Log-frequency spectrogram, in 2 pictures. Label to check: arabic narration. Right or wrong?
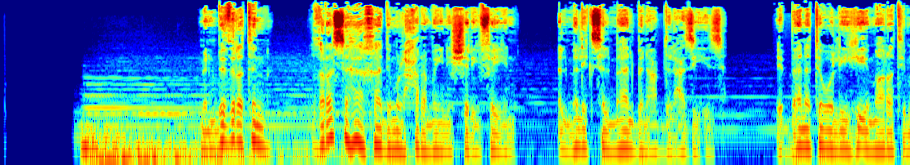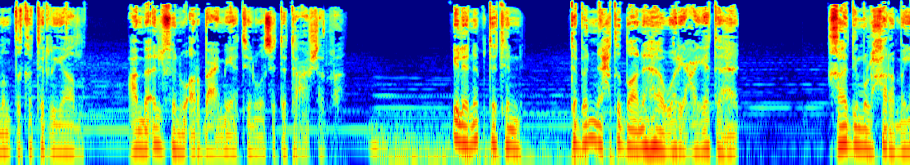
Right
